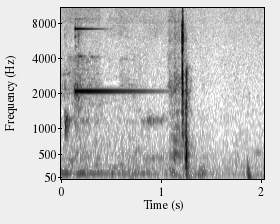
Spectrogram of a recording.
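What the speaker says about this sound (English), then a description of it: "They heard the ding." Phone notification ding: a faint electronic tone followed by one sharp, bright chime in a quiet room, then a soft tap.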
